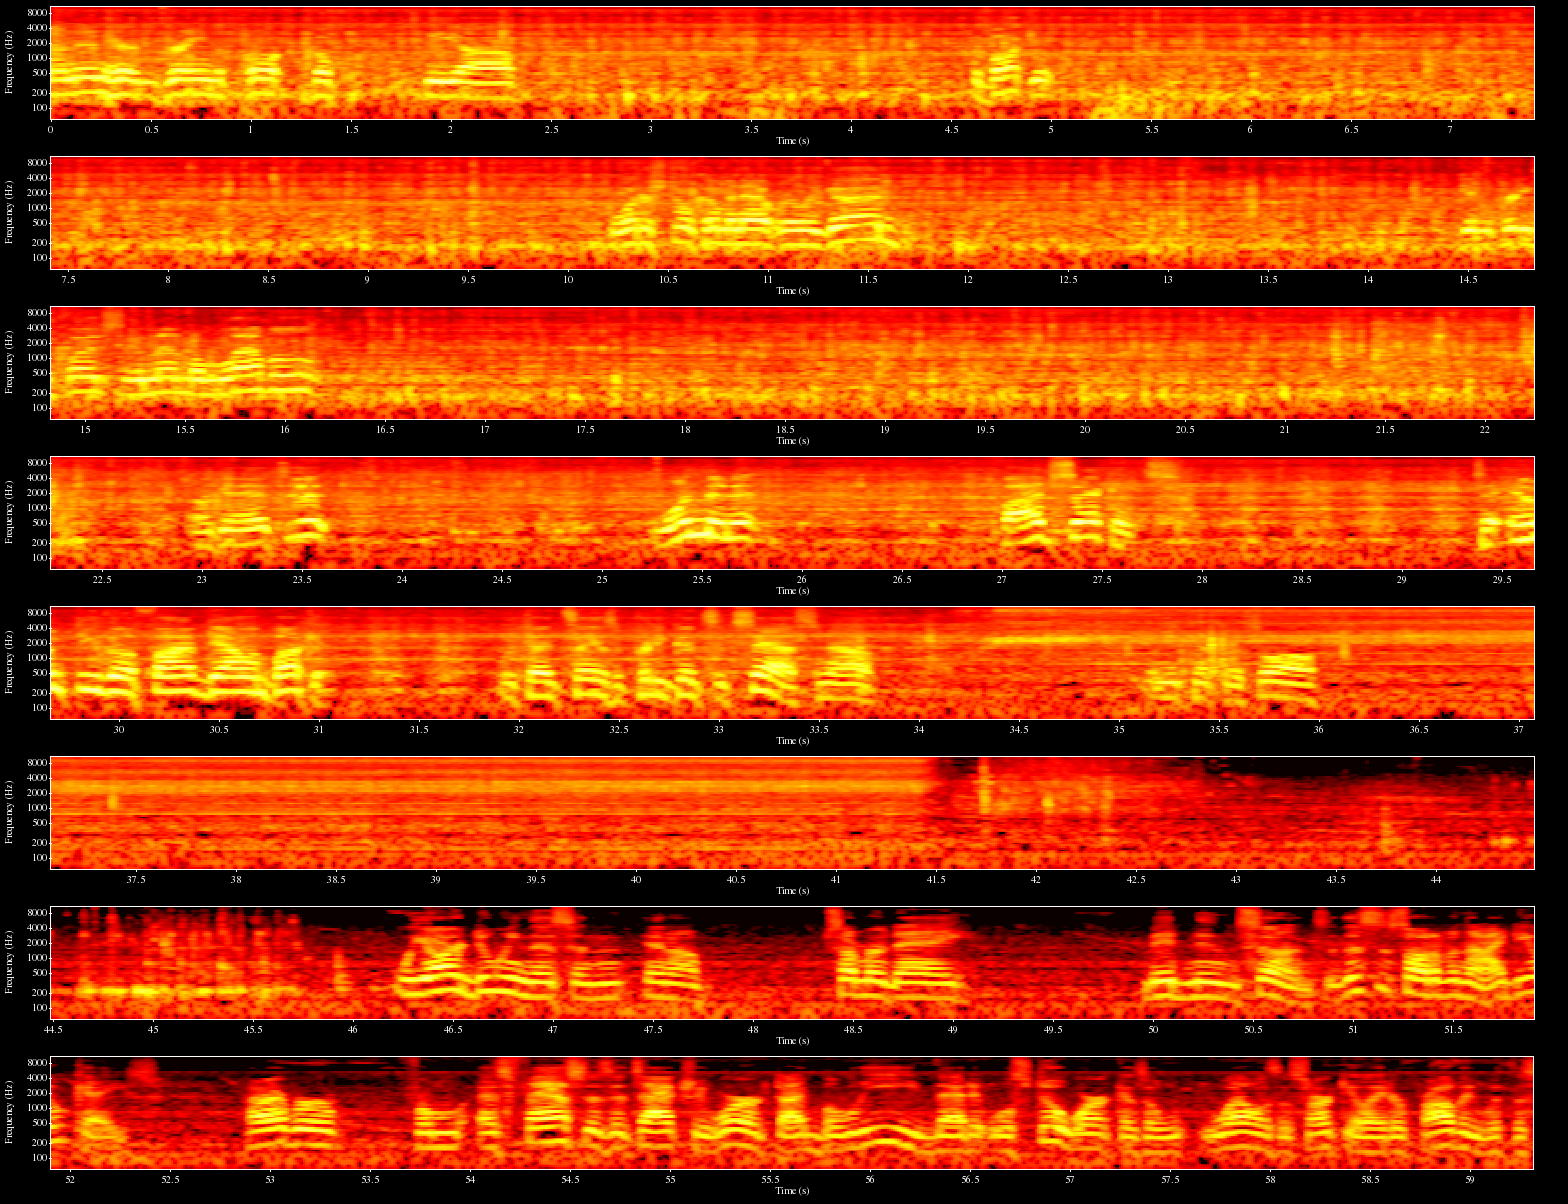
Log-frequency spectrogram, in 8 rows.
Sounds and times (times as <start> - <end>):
Water tap, faucet: 0.0 - 15.7, 16.4 - 27.6
Water: 0.0 - 47.9.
